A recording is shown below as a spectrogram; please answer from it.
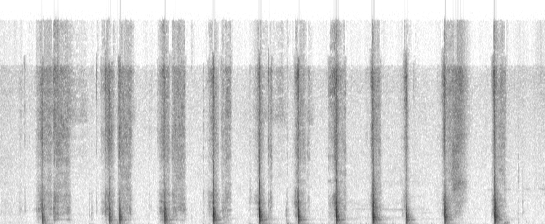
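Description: A knife chops bell pepper on a board in about ten steady, evenly spaced strokes, crisp and close, with no talking.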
